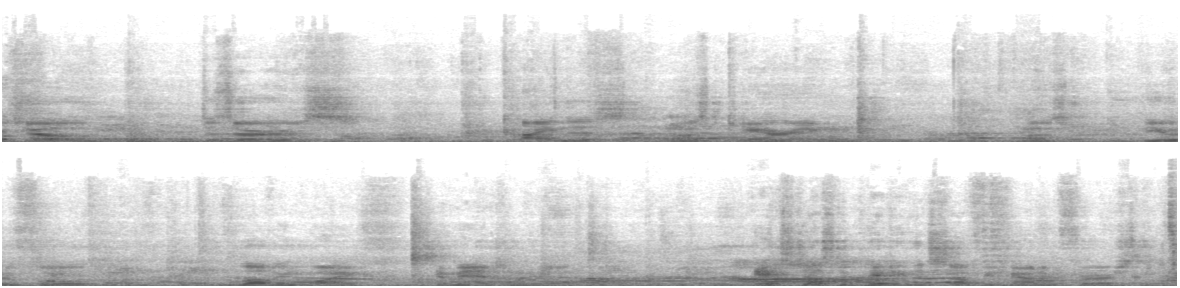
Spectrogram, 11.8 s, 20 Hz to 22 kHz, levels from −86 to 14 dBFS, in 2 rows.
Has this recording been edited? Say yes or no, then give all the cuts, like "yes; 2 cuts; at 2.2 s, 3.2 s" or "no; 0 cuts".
no; 0 cuts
